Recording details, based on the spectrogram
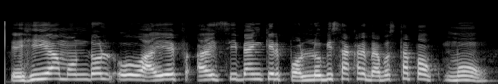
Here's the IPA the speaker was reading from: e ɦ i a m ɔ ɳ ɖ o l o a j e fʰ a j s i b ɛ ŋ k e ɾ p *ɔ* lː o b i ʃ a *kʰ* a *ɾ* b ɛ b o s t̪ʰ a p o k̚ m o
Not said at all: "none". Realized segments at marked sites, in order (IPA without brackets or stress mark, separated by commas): ɔ, kʰ, ɾ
